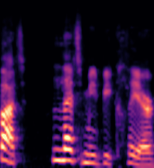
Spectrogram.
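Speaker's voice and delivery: put-on accent suddenly sounding Irish. Reading out a quote from Rowling, accent suddenly sounding Irish. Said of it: "Suddenly became Irish here".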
